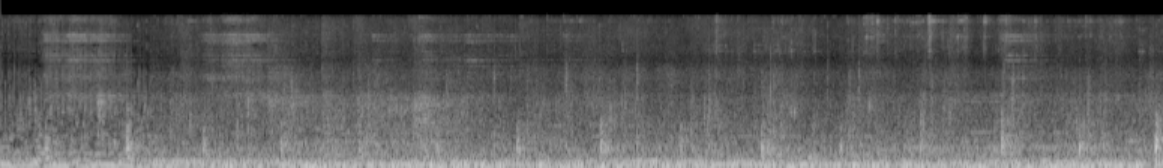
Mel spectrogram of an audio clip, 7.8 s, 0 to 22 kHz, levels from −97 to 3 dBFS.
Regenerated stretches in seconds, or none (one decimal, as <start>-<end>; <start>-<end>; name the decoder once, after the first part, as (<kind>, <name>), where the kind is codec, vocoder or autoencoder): 0.0-1.0 (vocoder, BigVGAN v2)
